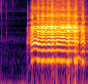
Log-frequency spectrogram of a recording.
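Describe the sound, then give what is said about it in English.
A single loud goat bleat with a wavering, nasal tone, from a goat in a studio, starts after a brief moment of quiet and holds for about a second. Nobody talks over it. “Oh, goat just walked into the studio.”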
